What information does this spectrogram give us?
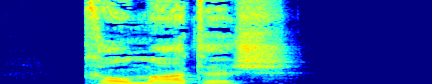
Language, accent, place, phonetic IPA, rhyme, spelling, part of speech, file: German, Germany, Berlin, [tʁaʊ̯ˈmaːtɪʃ], -aːtɪʃ, traumatisch, adjective, De-traumatisch.ogg
- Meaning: traumatic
